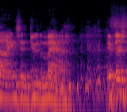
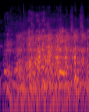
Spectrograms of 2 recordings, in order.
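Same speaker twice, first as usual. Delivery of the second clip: excited echo; 9 semitones higher than usual. Acted. Gleeful repeat of Playboy paging.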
